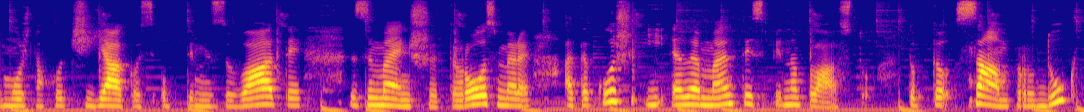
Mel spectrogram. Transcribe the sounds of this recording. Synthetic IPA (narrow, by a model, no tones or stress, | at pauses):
mɔʒnɐxɔt͡ʃjɑkɔsʲɔpt̪ɪmʲizʊʋɑt̪ɪzmɛnʲʃɪt̪ɪɾɔzmʲɪɾɪɐt̪ɐkɔʒiʔelˠemɛnt̪ɪsʲpʲinɐplˠɑ̰st̪ʊ̥ | t̪ɔp̚t̪ɔsɑmpɾɔd̪ukt̪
